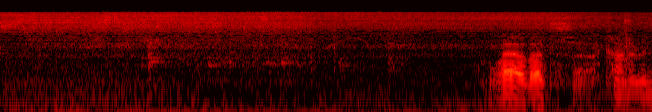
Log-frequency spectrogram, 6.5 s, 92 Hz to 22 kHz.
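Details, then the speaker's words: Zenith 25MC36 tube TV after substituting a solid-state high-voltage rectifier: steady high frying hiss, glowing blue, picture pulled in widthwise; high voltage much higher or HV regulation not working, causing corona. "It appears the high voltage is much higher with the solid state rectifier, or the high voltage regulation's not working."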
